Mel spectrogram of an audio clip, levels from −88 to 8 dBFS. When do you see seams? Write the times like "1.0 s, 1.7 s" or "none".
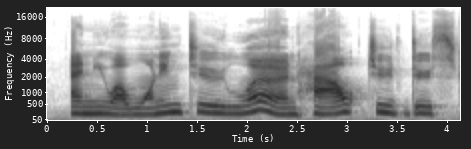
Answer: none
